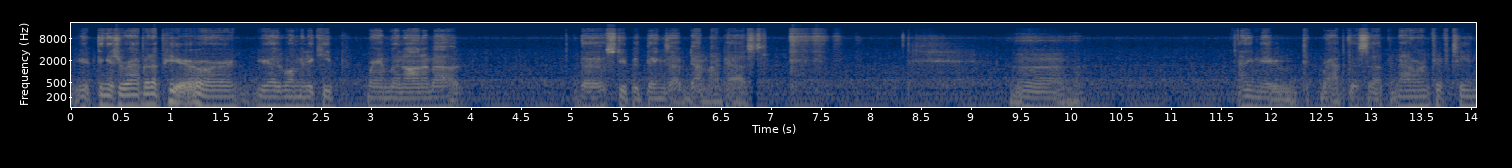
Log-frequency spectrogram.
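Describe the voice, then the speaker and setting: A man's voice: lowish voice, normal speed, vocal fry, long pauses. A man hosting a casual livestream, rambling loosely and poking fun at himself. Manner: rambling, self-deprecating, loose. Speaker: livestream host. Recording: steady background hiss.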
